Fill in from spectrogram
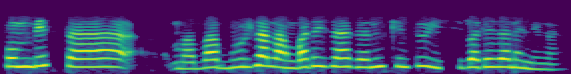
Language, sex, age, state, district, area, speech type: Bodo, female, 18-30, Assam, Baksa, rural, conversation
